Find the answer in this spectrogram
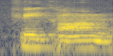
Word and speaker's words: FECOM: FECOM, that was how you pronounce FECOM, which stands for Far East Command.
